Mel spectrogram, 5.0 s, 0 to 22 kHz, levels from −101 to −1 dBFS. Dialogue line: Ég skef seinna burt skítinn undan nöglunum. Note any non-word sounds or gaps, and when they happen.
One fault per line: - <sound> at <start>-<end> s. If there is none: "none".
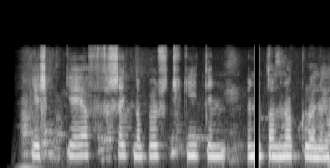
- dropout at 3.8-3.9 s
